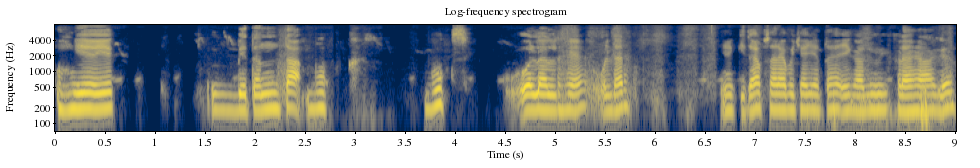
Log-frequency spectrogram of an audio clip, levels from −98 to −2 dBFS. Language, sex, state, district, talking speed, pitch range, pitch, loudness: Hindi, male, Uttar Pradesh, Hamirpur, 140 wpm, 180-205 Hz, 185 Hz, -15 LUFS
